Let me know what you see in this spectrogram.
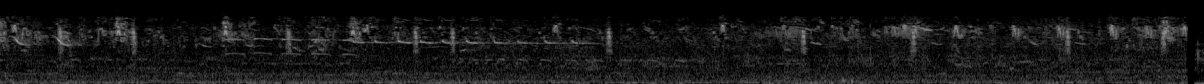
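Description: Many small birds chirping and twittering in quick, high, down-sweeping calls, with one bird repeating a single note about three times a second for a few seconds in the middle. The birdsong cuts off abruptly just before the end.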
